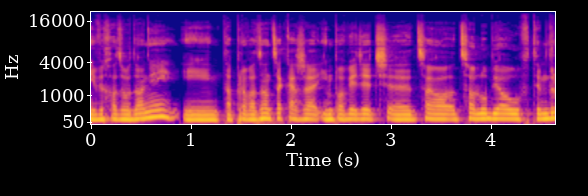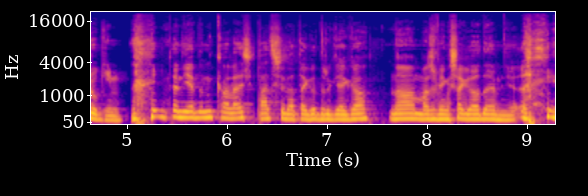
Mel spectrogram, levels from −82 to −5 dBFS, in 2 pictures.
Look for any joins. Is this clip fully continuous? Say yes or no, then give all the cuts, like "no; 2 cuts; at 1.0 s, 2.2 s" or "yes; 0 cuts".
yes; 0 cuts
